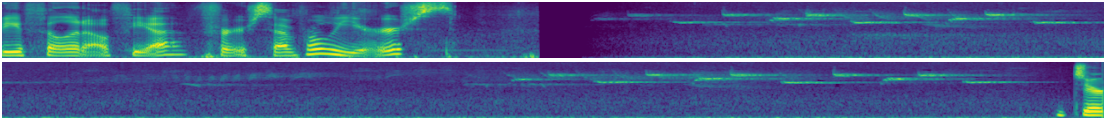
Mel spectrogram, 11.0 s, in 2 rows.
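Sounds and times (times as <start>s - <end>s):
songbird whistling: 3.1s - 10.8s.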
